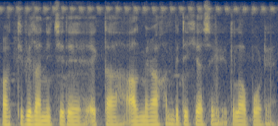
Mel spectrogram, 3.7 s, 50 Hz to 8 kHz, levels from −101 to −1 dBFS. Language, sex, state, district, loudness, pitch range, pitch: Nagamese, male, Nagaland, Kohima, -19 LUFS, 95-100 Hz, 95 Hz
